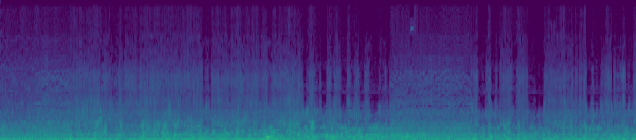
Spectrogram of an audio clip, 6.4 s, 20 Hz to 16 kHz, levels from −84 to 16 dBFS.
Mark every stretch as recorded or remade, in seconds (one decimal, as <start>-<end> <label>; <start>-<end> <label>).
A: 0.0-0.7 recorded; 0.7-3.9 remade; 3.9-4.7 recorded; 4.7-6.4 remade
